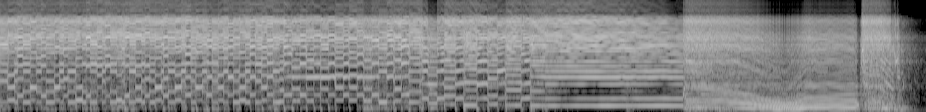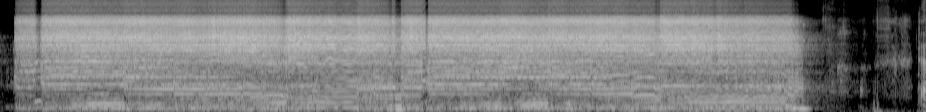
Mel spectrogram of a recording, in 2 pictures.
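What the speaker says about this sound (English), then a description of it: "Doesn't that sound awful with phaser?" Distorted electric guitar with a sweeping phaser effect, playing sustained chords and runs, with a brief dropout midway before resuming loudly.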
